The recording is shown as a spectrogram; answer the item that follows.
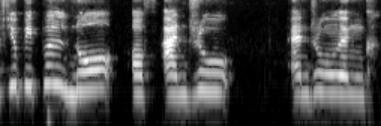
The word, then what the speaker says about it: Andrew Ng: people know of Andrew andrewing is how he pronounces his name Andrew NG uh he's a professor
